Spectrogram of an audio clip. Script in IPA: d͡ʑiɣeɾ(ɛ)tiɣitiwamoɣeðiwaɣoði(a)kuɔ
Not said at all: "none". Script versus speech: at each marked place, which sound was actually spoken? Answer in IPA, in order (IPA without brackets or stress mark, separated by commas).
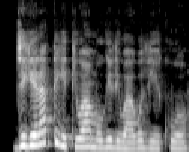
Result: a, e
